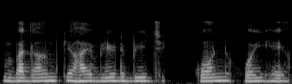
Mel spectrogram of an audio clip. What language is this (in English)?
Maithili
